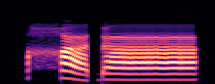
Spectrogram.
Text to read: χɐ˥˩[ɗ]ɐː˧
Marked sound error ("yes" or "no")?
no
